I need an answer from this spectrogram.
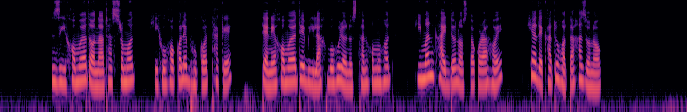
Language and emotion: Assamese, sad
